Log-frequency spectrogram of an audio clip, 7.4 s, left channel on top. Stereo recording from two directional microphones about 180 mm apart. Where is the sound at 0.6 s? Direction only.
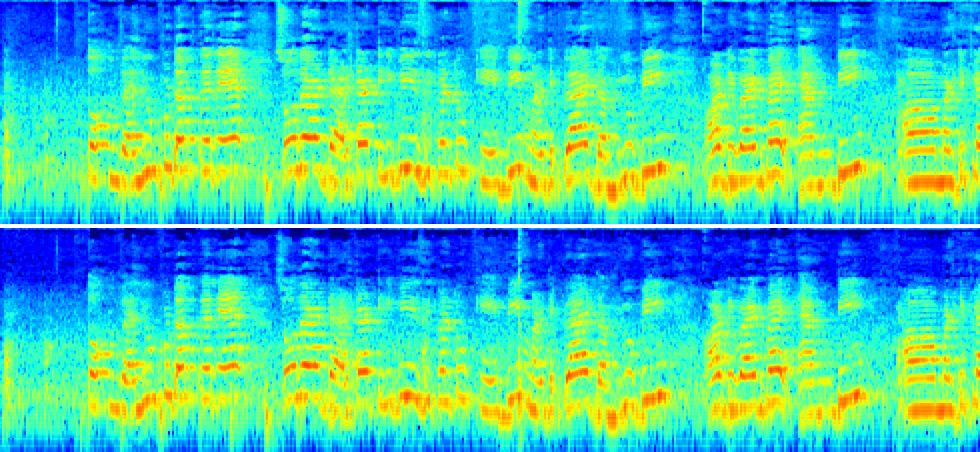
30° left (ahead or behind).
